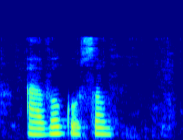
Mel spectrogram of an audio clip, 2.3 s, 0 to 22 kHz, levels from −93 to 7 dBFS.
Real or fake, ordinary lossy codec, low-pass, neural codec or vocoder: real; AAC, 32 kbps; 7.2 kHz; none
